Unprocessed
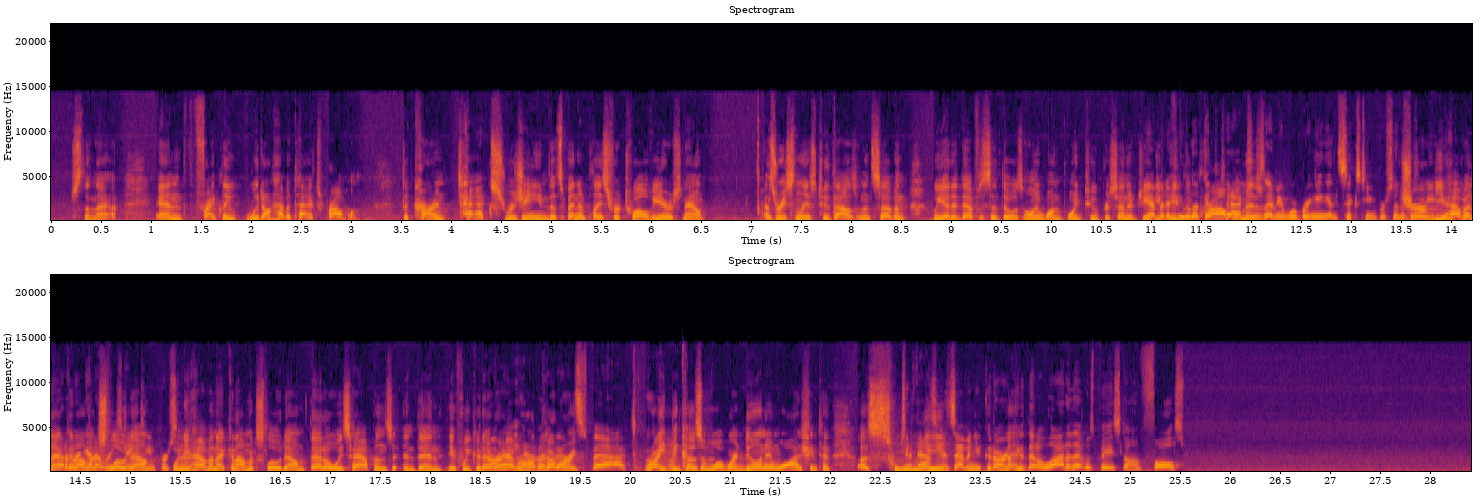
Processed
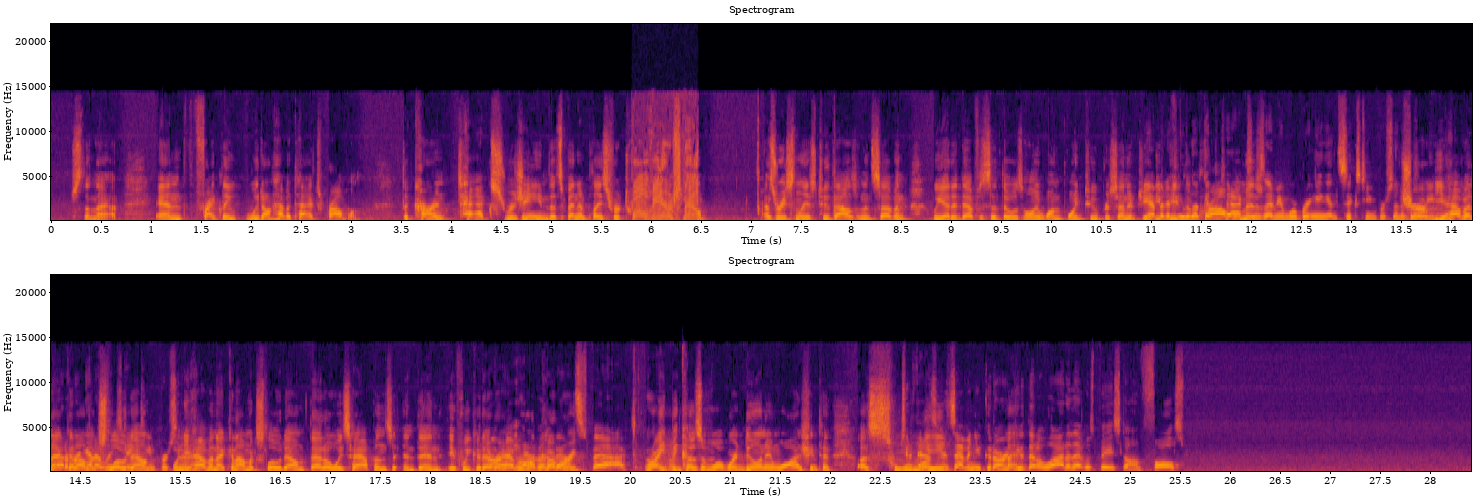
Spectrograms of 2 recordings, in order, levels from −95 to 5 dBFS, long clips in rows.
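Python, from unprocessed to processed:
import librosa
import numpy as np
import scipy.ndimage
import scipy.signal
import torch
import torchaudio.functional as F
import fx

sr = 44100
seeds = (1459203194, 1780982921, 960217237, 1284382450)

y = fx.hum_notches(x, sr, base_hz=60, count=5)
y = fx.spectral_comp(y, sr, ratio=4.0, at=(5.8, 6.47))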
